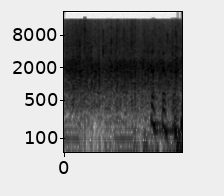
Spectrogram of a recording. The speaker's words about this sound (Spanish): en ese momento aplausos, aplausos, porque acaba de llegar el catering.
